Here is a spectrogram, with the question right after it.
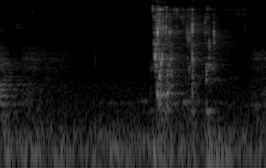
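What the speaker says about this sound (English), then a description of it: "So I'm going to put some rinseless wash in it" Rinseless car wash concentrate is poured into a bucket of water: a short, faint splashing pour with a couple of drips, then quiet.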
